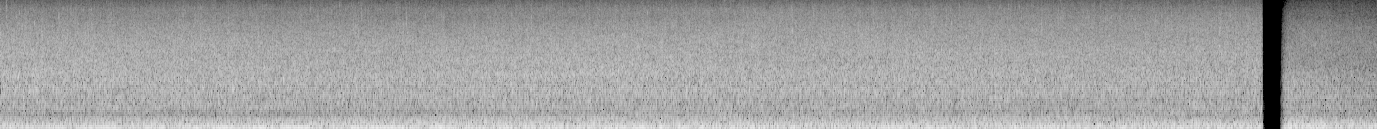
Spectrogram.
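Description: Water rushes over a small weir.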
